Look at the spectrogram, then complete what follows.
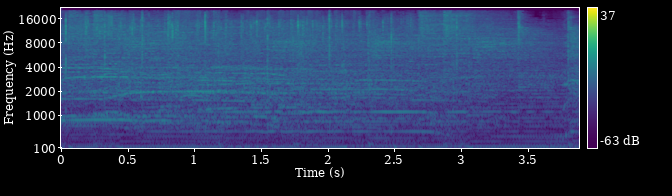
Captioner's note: applause and cheering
